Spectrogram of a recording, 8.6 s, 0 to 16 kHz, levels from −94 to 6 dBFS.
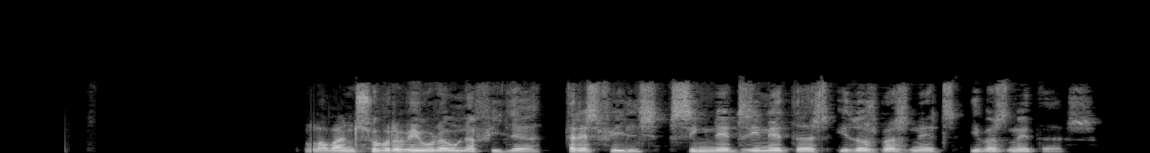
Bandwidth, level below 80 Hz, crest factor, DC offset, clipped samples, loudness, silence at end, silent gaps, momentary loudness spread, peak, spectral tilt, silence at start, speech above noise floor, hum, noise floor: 7.8 kHz; -62 dBFS; 18 dB; under 0.1%; under 0.1%; -19 LUFS; 0.45 s; 4.13-4.24 s, 7.23-7.27 s; 11 LU; -2 dBFS; -5.5 dB/octave; 2.3 s; over 71 dB; none; under -90 dBFS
